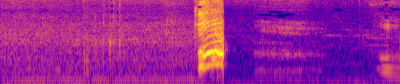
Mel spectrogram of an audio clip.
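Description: A single short, loud yelp about a second in, over a low steady background hum that stops right after it.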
